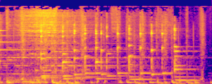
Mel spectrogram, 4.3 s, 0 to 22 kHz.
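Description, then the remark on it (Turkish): A mobile phone ringtone plays a bright, stepping electronic melody over a steady thumping beat, loud, running continuously for about four seconds before cutting off. “1973 yılında icat edilen bu nesne cep telefonu.”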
